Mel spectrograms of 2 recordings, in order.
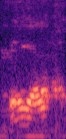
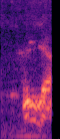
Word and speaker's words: Moloch: Moloch, or Molech, the Masoretic and the Septuagint of the biblical text, contain two distinct ways of pronouncing this name, has become among the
